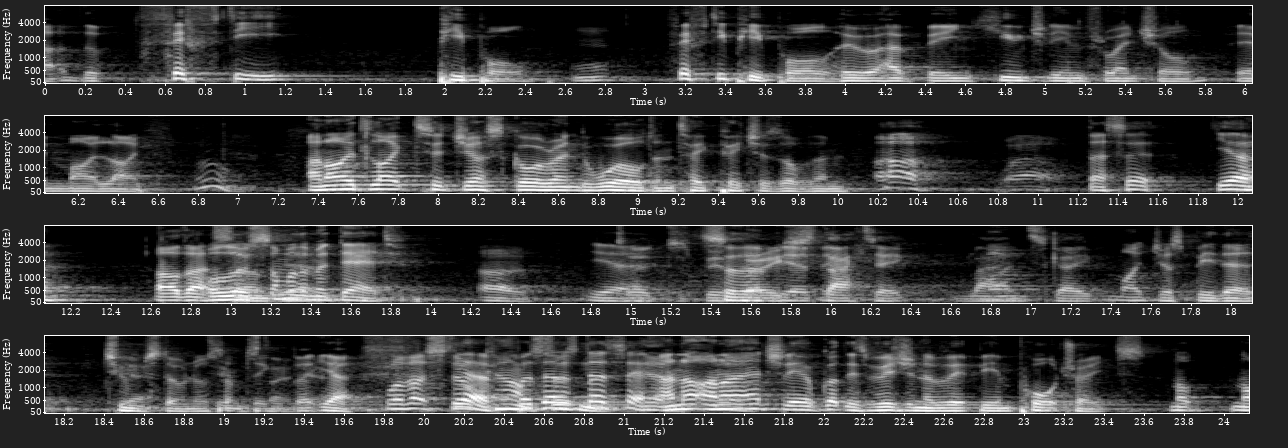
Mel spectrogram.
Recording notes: We're BACK ON THE ROAD at Fujifilm's House of Photography in London's Covent Garden with a live studio audience.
